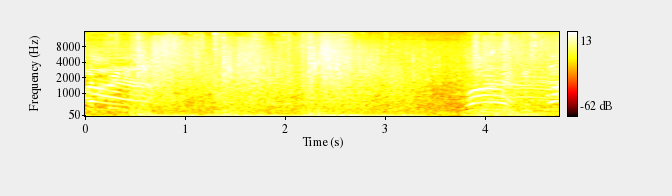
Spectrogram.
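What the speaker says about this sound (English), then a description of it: "They're firing a volley!" Ships firing a cannon volley in Assassin's Creed Rogue, a dense run of heavy booming blasts rolling together under shouted crew voices, loud and close, easing briefly before another burst.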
